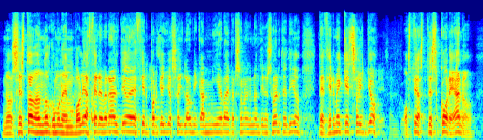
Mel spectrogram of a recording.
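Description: A man doing crude, joking, excitable reaction commentary on gaming clips. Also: high voice, fast. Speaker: gaming YouTuber.

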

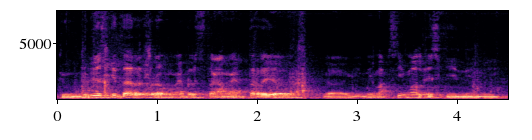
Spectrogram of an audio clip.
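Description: A man's voice: mid-range voice, fast, vocal fry. A man in his thirties with a Javanese accent, chatting and preaching through a casual unboxing vlog, filmed on a phone at arm's length in a small room. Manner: chatty, preachy asides, laughs often. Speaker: vlogger. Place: small indoor room with bare walls. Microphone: phone camera at arm's length. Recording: echoey room, distant mic, background noise.

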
